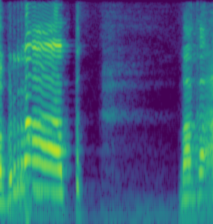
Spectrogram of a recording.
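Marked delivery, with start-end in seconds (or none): 0.1-0.8 high, loud strained berat; strained complaint; mock strain. Shown as a demonstration. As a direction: groan it out as too hard. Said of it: "tanpa qalqalah".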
